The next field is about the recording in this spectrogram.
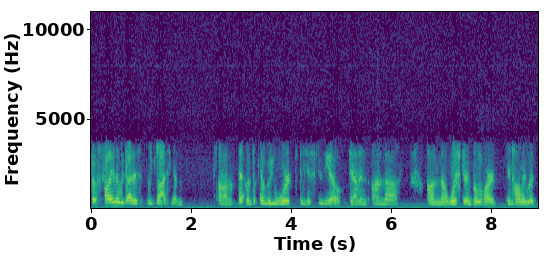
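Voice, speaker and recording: A woman's voice: very deep voice, steady tone, moderate pace, dry recording. An older woman, a singer, chatting as a guest in an interview, talking effusively and rambling with frequent laughs, heard over the phone. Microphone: telephone. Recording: tinny phone line, dry.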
